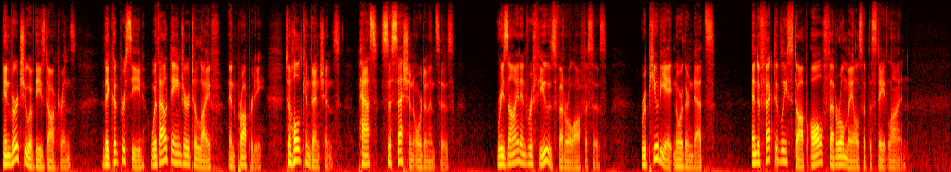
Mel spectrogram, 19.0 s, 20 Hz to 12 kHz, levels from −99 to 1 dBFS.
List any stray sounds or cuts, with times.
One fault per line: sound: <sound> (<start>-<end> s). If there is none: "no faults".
no faults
